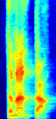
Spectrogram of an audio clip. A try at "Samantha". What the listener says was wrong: You don't have to like change your voice. Samantha.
